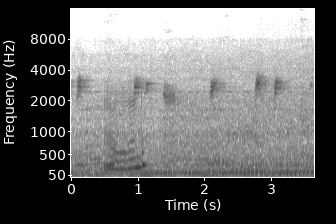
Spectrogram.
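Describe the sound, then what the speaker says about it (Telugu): Small birds chirp in a tree, giving several brief, high, bright calls scattered over steady low background noise, with a voice speaking quietly underneath. "చిట్టి పిట్ట ఉంది చూడండి, ఆ చెట్టు మీద గుడి కట్టుకుంటున్నాయేమో"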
